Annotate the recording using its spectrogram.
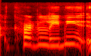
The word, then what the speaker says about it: Cardellini: Is yeah, that how you say it? Yeah, Cardellini. It sounds like a pasta.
